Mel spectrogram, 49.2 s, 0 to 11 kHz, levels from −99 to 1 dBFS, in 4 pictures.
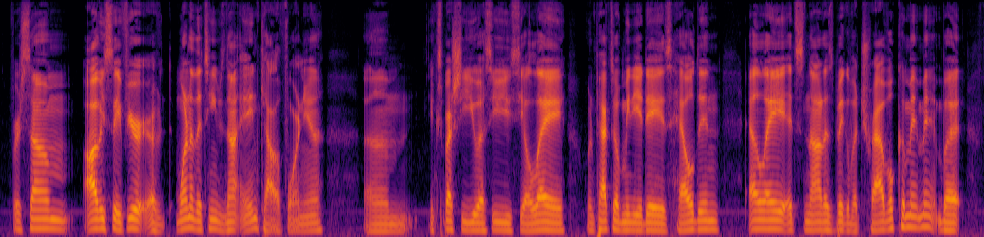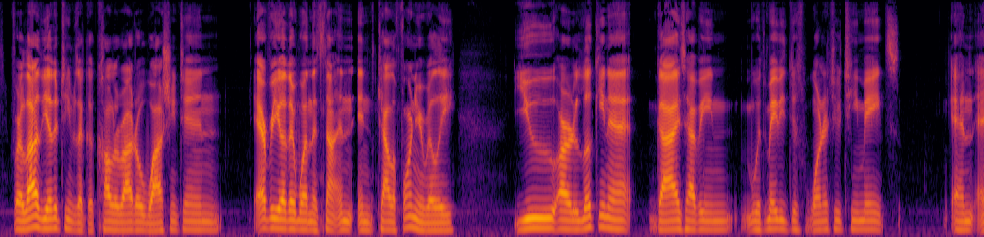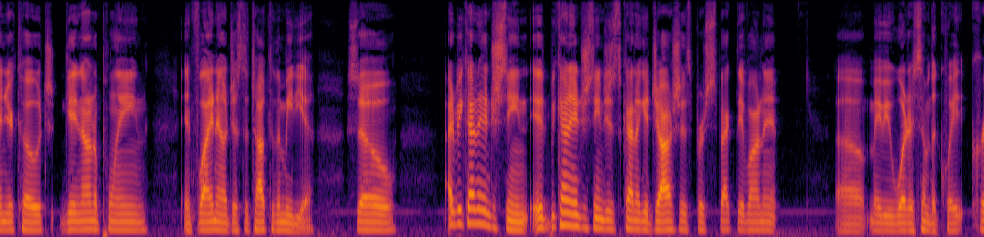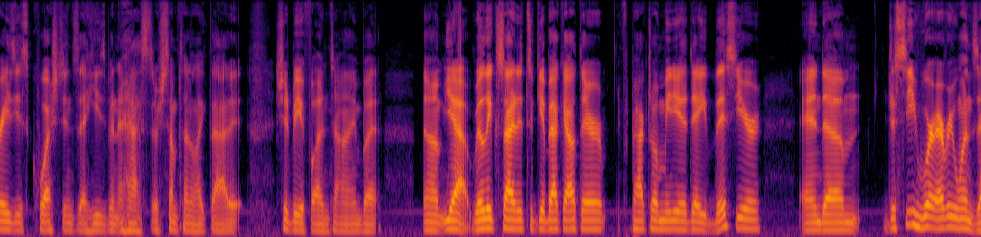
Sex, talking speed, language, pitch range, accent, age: male, 180 wpm, English, 105-125 Hz, American, 20-39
